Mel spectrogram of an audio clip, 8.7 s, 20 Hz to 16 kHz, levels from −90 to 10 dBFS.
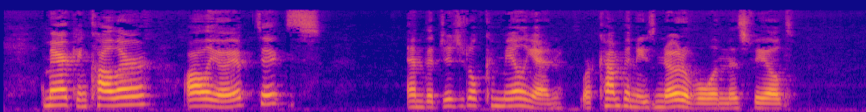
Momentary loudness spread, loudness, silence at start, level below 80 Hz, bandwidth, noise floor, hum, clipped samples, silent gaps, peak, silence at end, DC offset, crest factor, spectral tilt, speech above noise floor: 14 LU; -17 LUFS; 0.45 s; -64 dBFS; 11.5 kHz; -65 dBFS; none; under 0.1%; none; 0 dBFS; 0.75 s; under 0.1%; 16 dB; -3 dB/octave; 49 dB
